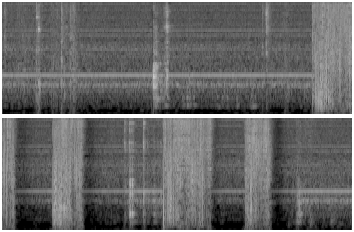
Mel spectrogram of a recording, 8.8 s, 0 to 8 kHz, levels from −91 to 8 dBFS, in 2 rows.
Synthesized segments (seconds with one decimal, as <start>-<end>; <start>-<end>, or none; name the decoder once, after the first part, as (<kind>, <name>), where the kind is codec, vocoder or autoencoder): none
